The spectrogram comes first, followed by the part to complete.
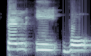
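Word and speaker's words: Tenyi Vo: आपको जैसे प्रोनाउंस करना है आप कर सकते हैं, तेन ई वो, इस तरह से प्रोनाउंस किया जाएगा।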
